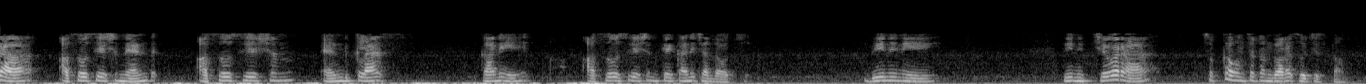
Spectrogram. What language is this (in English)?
Telugu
